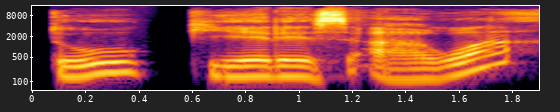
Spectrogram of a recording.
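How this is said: The pitch rises at the end. It asks a question. "raising the pitch at the end to make it sound like a question"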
